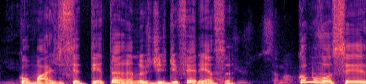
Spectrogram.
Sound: voiceover

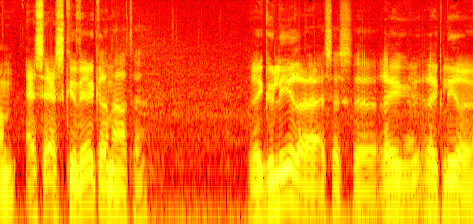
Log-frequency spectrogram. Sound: speaking in foreign language

